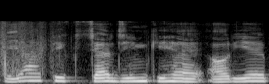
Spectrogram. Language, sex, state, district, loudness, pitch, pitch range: Hindi, male, Chhattisgarh, Raipur, -14 LUFS, 150 Hz, 140-155 Hz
